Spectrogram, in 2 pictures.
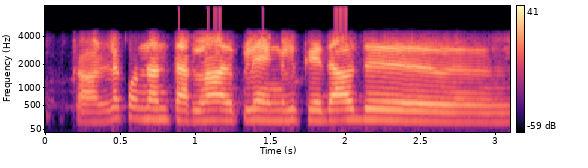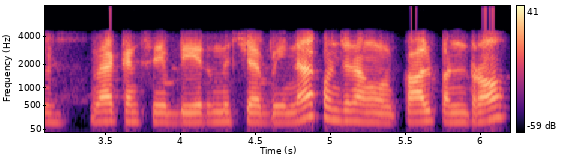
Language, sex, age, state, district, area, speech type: Tamil, female, 30-45, Tamil Nadu, Pudukkottai, rural, conversation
